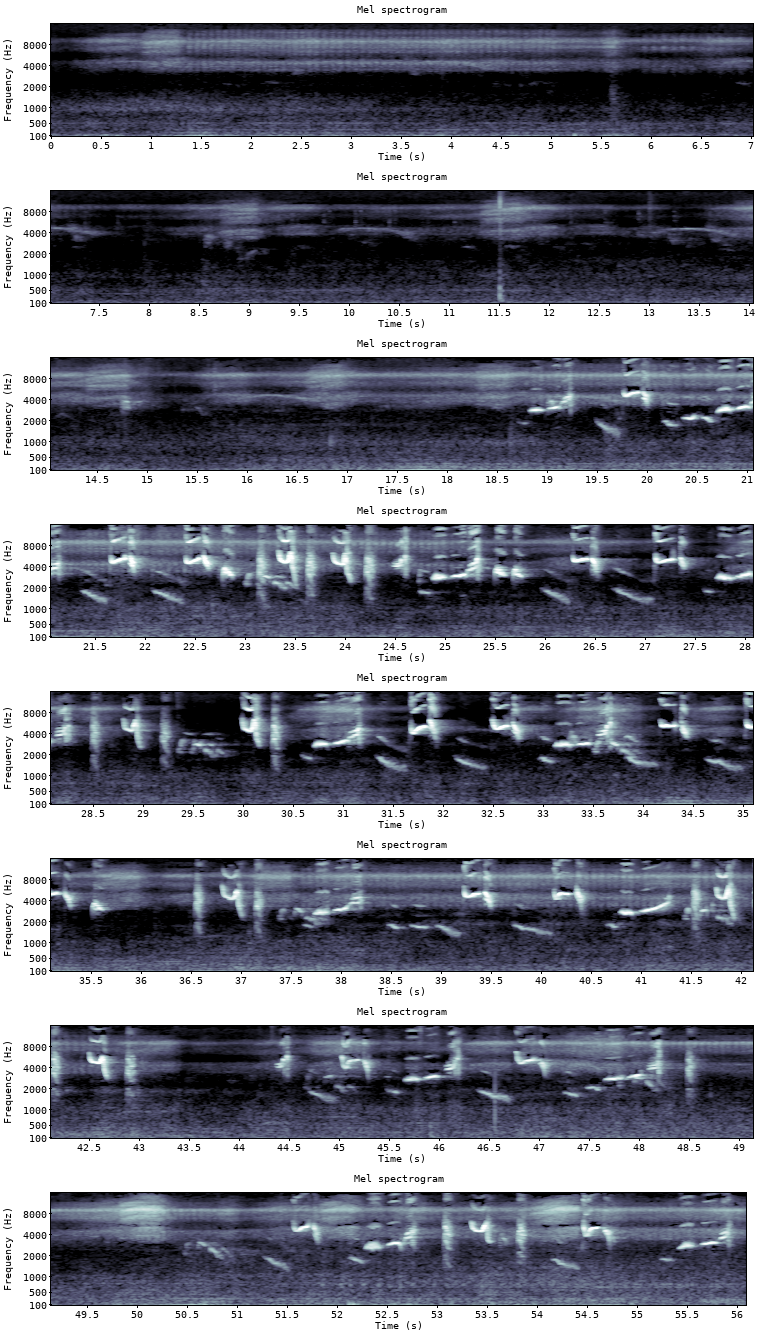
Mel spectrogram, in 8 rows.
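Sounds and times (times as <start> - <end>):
high insect drone: 0.0 - 56.0
bird singing whistled notes: 18.5 - 35.8, 36.5 - 43.2, 44.3 - 48.6, 50.4 - 56.0.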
